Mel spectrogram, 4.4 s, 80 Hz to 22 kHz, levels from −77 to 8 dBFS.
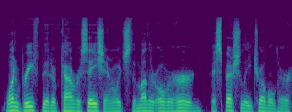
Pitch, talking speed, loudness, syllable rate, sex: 110 Hz, 165 wpm, -17 LUFS, 5.5 syllables/s, male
